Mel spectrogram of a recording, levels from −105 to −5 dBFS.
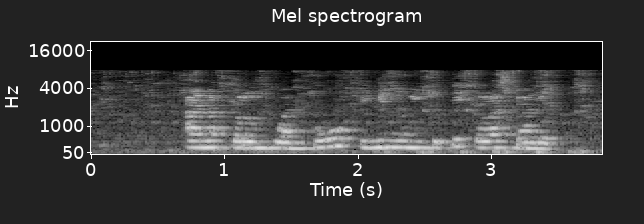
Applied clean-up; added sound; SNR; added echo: classical method WPE with log-MMSE.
